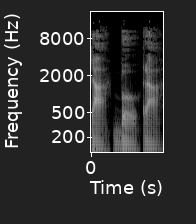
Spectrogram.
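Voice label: "tabora", concatenated syllables; Affixing experiment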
